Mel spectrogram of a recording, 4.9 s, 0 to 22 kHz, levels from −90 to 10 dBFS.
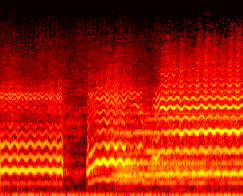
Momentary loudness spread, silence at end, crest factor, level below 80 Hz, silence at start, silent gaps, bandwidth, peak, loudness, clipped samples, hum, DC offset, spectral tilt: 11 LU; 0 s; 14 dB; -46 dBFS; 0 s; none; 12.5 kHz; -4 dBFS; -16 LUFS; under 0.1%; none; under 0.1%; -1.5 dB/octave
